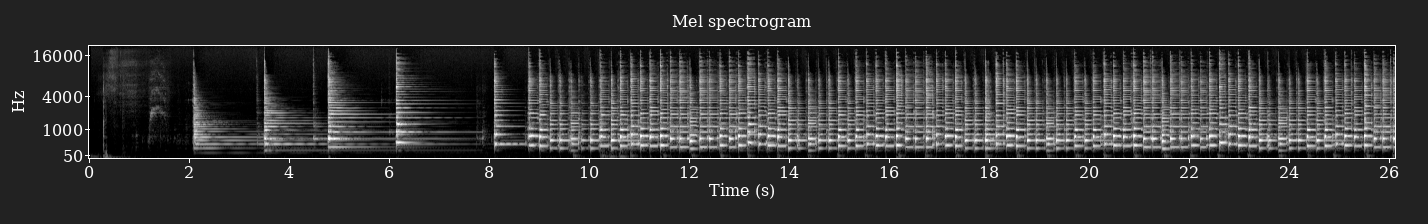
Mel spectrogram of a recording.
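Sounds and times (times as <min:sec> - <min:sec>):
tenor banjo playing: 0:02.1 - 0:26.1.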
